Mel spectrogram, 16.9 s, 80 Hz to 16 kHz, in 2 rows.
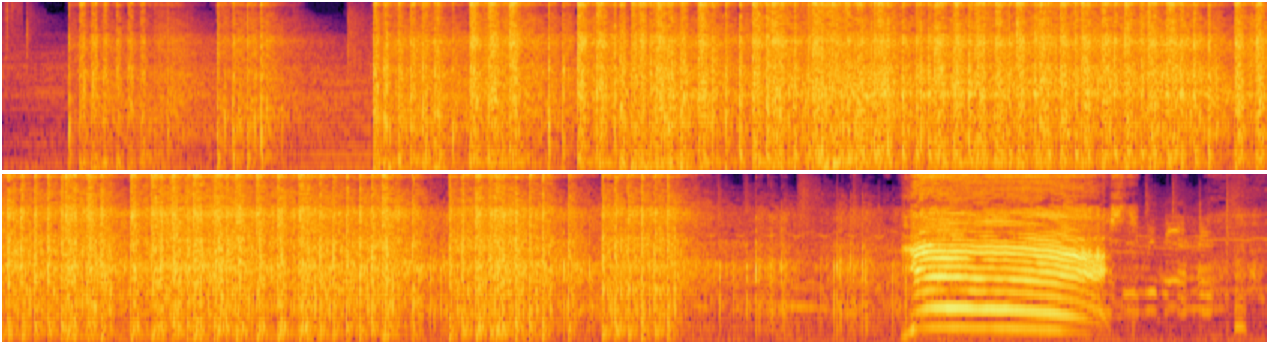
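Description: ZU-23-2 anti-aircraft cannon firing bursts at a Shahed 136 drone, loud sustained rapid autocannon fire over nearly the whole stretch with brief gaps, then a shouting voice near the end.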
